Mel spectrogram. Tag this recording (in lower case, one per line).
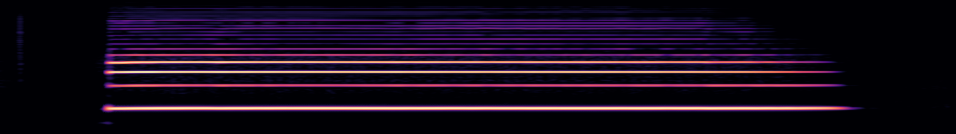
music
woodwind instrument
musical instrument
